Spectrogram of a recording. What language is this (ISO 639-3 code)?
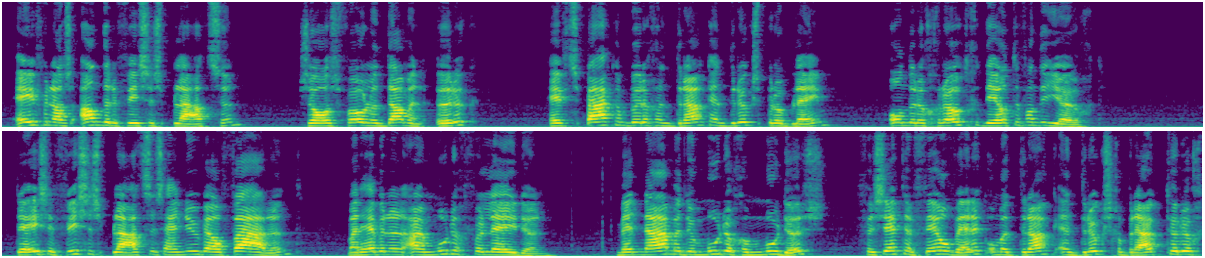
nld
